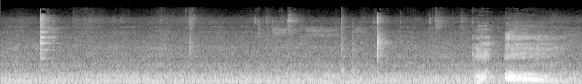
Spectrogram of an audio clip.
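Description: Mouth sounds of eating neckbones close to the microphone: a few sharp, separate lip-smacks and chewing clicks spaced out over several seconds, then a short voiced sound near the end.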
